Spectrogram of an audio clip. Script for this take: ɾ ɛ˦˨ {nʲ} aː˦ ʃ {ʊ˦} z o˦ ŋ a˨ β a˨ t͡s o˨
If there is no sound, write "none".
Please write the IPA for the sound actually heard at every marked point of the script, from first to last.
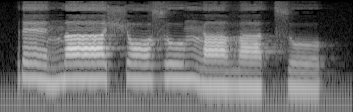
n, ɔ˦

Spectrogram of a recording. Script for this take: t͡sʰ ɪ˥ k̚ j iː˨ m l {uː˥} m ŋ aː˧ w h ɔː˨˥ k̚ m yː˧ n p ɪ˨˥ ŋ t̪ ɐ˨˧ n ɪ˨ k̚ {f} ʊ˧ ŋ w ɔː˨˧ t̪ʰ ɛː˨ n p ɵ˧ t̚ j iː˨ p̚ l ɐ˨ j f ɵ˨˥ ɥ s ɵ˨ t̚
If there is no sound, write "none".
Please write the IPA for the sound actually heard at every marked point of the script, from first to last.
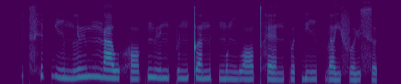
yː˥, m

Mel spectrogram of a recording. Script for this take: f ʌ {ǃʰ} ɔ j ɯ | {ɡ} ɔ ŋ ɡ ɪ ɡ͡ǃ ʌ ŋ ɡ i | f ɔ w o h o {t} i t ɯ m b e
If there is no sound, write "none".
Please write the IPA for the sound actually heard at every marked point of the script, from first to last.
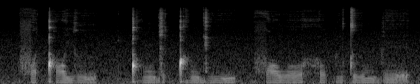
ǃʰ, ɡ͡ǃ, p

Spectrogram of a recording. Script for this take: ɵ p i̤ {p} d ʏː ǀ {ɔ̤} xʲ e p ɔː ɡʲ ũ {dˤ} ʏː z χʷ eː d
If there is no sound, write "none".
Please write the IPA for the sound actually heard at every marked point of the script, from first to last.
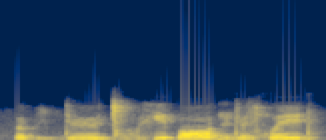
p, ɔ̤, d

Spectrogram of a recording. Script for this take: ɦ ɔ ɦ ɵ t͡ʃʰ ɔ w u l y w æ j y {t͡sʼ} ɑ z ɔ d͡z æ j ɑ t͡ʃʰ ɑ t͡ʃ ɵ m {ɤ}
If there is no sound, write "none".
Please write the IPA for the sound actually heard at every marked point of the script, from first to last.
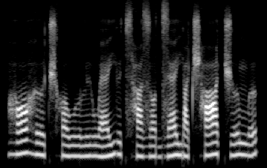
t͡sʰ, ɵ

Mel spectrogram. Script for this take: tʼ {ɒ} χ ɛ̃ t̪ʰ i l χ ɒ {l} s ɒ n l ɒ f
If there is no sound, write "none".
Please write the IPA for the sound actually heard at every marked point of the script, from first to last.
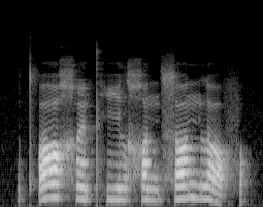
ɒ, n

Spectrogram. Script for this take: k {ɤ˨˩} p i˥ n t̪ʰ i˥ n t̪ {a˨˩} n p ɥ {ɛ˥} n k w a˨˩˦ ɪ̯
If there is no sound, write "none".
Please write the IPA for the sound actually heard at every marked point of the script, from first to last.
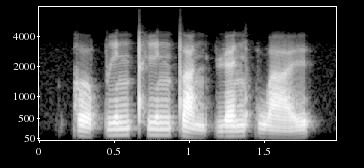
ɤ˨˩, a˨˩, ɛ˥

